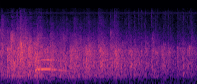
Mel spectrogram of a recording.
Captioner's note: crowd applauds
